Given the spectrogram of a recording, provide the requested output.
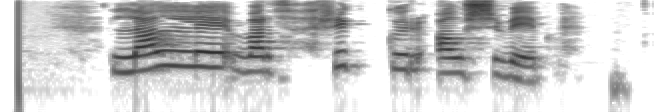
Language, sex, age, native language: Icelandic, female, 10, Icelandic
